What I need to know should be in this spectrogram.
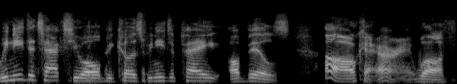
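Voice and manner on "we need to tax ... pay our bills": mock British accent, higher. Joking about the Revolutionary War: imitating a British accent. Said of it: "he said it in a British accent".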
